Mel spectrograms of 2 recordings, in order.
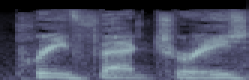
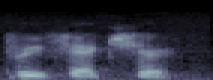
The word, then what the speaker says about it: prefecture: counties or or regions, preactories. How how do you pronounce them properly? Uh it's prefecture prefecture prefecture prefecture and so if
